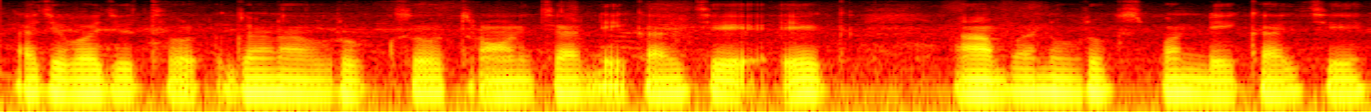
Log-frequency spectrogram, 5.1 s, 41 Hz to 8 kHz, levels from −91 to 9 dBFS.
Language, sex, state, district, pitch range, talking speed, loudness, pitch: Gujarati, male, Gujarat, Valsad, 100-105 Hz, 150 wpm, -17 LUFS, 100 Hz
